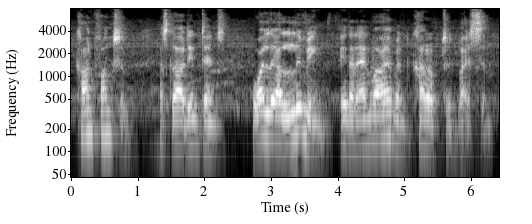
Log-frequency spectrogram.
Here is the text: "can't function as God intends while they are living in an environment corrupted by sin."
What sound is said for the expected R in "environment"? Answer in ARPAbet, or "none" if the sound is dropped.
none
